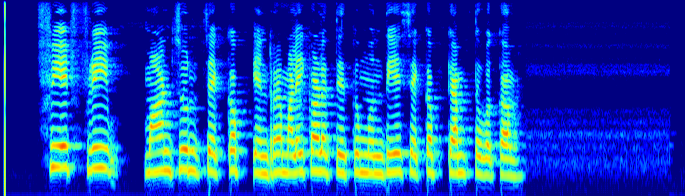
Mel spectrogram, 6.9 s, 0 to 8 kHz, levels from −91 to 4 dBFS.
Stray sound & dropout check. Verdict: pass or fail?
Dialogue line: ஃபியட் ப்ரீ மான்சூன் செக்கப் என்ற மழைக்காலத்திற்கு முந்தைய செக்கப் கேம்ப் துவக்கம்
pass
